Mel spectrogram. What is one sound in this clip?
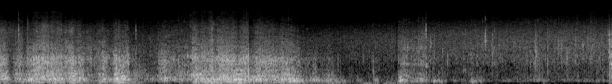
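A canoe hull scrapes across gravel.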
